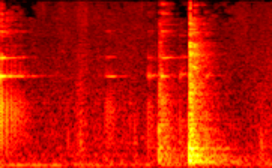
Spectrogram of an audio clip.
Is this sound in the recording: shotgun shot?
no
